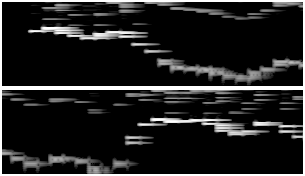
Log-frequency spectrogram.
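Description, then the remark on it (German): A continuous series of pure electronic sine tones traces the curve of a plant's activity, measured as voltage fluctuations through electrodes attached to its leaves. The tones step down from high notes into a low, wavering stretch, then leap back up to high tones, with no talking. “Eine Sinustonreihe bildet den Kurvenverlauf ihrer Aktivitäten ab.”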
